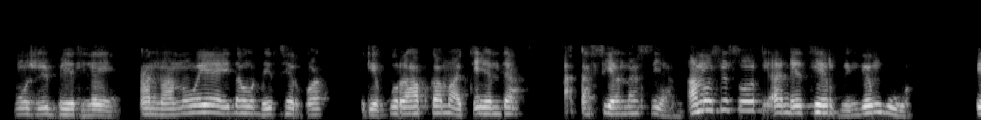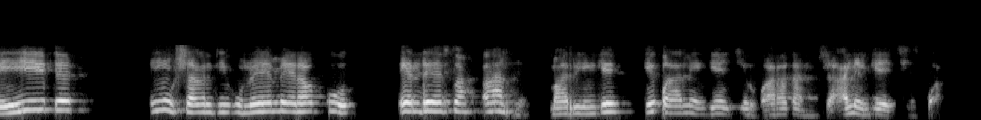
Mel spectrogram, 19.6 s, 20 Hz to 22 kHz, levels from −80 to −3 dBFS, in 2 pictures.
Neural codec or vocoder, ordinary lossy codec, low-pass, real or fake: codec, 24 kHz, 3 kbps, HILCodec; MP3, 48 kbps; 5.4 kHz; fake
